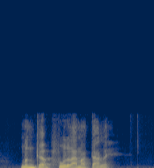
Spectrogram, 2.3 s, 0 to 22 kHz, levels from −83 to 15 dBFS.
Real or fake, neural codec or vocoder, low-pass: fake; codec, 16 kHz, 1 kbps, FunCodec, trained on LibriTTS, 50 frames a second; 7.2 kHz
